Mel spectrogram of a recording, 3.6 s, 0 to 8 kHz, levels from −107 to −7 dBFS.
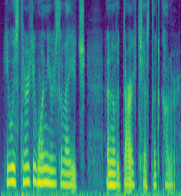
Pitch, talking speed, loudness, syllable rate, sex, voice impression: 195 Hz, 215 wpm, -19 LUFS, 5.9 syllables/s, female, very feminine, young, slightly adult-like, thin, slightly relaxed, weak, slightly dark, hard, slightly muffled, fluent, slightly raspy, cute, very intellectual, slightly refreshing, very sincere, very calm, friendly, reassuring, very unique, elegant, wild, very sweet, very kind, very modest, light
